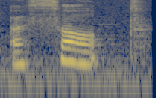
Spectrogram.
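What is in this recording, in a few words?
"assault", American English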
